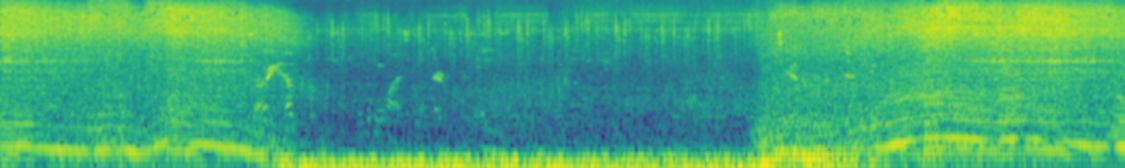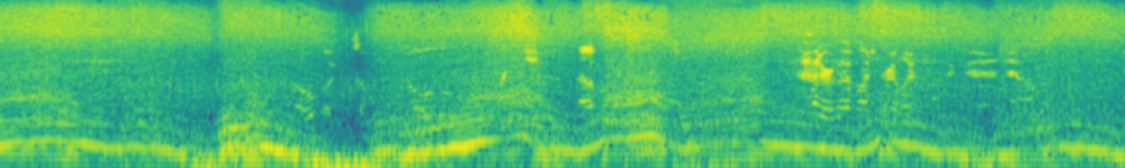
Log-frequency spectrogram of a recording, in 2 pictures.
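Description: A car engine revs up and down as the car drives.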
